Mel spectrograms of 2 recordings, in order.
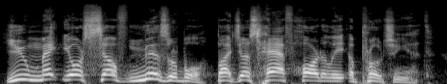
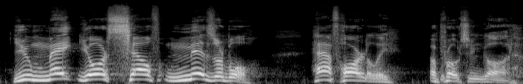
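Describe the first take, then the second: First: Said in the usual way. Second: Much slower, every word weighed and leaned on; slow emphatic repeat. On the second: Shown as a demonstration. Preacher repeating the point to his congregation, slow and heavy. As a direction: drag it out so it sinks in.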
